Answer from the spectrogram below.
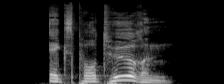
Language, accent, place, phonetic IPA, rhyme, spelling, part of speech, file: German, Germany, Berlin, [ɛkspɔʁˈtøːʁən], -øːʁən, Exporteuren, noun, De-Exporteuren.ogg
- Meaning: dative plural of Exporteur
